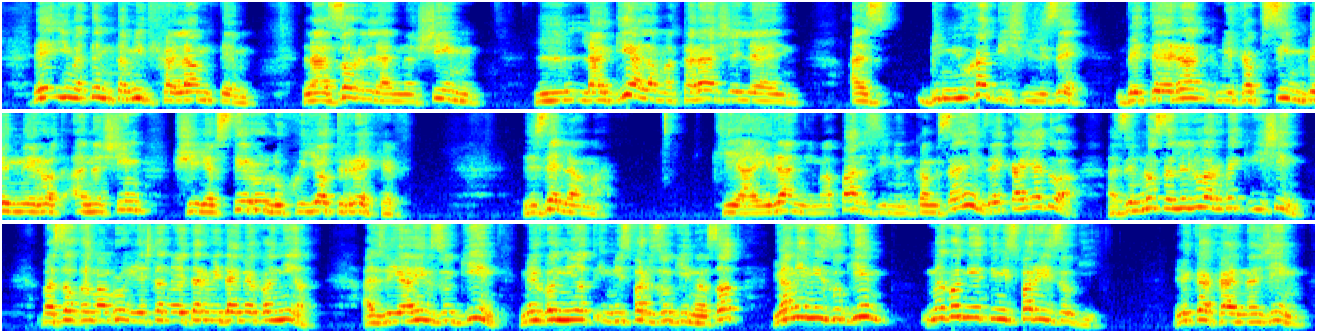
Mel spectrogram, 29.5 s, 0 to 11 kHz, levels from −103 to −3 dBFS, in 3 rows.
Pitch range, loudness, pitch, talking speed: 185-255 Hz, -27 LUFS, 220 Hz, 120 wpm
